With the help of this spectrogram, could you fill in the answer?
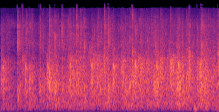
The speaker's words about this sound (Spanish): Un aplauso a Dios.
